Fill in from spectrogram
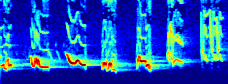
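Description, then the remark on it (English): An American robin sings a clear, warbling song of seven short caroling phrases, evenly spaced with brief pauses, alone with no other sounds. “And some species, like American robins, keep the show going until sunset.”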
